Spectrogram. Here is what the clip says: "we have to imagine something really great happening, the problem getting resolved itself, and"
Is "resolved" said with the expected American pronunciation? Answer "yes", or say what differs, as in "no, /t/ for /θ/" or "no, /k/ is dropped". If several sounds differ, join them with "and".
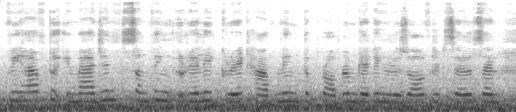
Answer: yes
